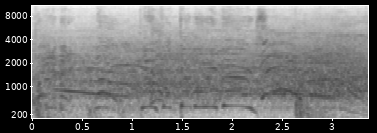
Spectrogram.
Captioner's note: spectators cheering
